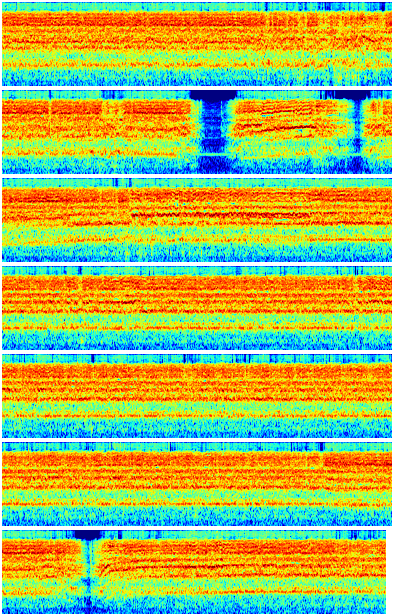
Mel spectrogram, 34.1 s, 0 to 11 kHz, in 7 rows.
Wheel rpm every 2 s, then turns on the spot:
200, 200, 210, 120, 120, 220, 220, 230, 230, 230, 230, 230, 230, 230, 190, 180, 230.
none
